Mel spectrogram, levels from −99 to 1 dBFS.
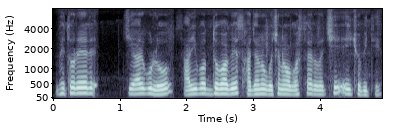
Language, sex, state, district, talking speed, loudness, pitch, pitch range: Bengali, male, West Bengal, Dakshin Dinajpur, 135 wpm, -17 LUFS, 160 Hz, 145-170 Hz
